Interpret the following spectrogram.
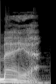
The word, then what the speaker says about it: Meir: She called him Meyer, the Hebrew pronunciation.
